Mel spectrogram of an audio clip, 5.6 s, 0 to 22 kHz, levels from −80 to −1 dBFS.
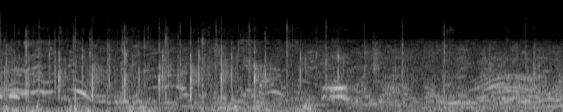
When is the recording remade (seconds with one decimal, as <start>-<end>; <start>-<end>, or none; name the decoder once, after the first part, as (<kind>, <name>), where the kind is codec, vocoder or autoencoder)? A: none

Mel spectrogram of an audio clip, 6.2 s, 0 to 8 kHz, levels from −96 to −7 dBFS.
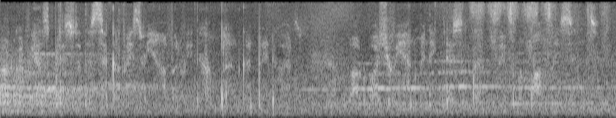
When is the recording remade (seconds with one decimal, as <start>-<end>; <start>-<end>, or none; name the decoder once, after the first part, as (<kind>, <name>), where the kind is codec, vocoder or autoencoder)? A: none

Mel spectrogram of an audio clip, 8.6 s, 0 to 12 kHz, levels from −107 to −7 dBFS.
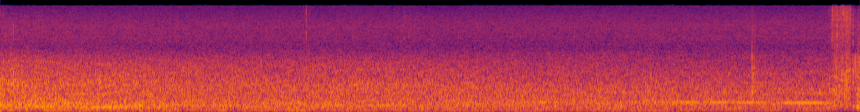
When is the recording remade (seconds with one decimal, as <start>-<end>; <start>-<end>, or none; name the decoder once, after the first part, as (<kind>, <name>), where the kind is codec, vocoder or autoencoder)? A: none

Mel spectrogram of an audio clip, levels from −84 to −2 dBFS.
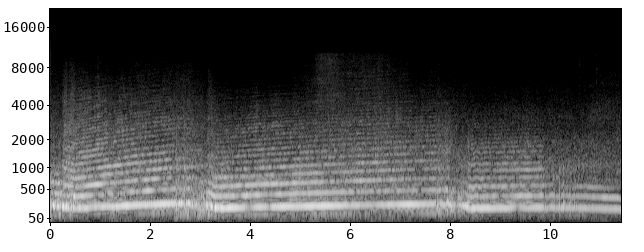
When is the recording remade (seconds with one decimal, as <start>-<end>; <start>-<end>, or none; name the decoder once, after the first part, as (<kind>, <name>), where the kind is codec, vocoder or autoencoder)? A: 0.0-9.0 (autoencoder, DAC-VAE)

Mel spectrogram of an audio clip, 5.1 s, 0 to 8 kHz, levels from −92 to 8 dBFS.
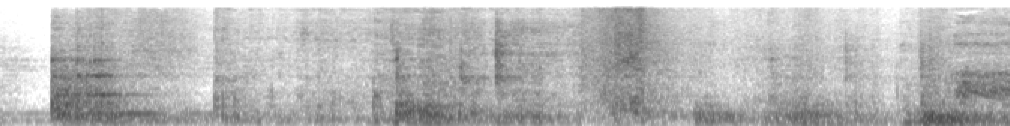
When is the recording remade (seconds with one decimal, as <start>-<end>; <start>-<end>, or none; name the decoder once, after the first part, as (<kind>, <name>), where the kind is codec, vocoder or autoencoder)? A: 1.1-2.9 (vocoder, HiFi-GAN)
